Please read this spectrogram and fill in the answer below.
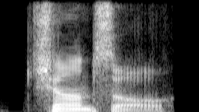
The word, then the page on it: chancel: British English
